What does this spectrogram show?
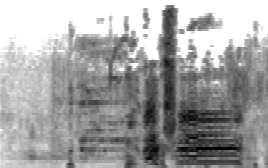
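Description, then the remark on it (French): A voice mimics a goose with a few loud, nasal honks that bend and slide in pitch, one running straight into the next over a couple of seconds. “Je suis le meilleur pour imiter loi.”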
